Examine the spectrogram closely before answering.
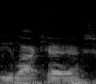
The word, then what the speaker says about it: ElixCash: well my name is eli cash uh on instagram is eli x cash the ex is silent it's just because i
